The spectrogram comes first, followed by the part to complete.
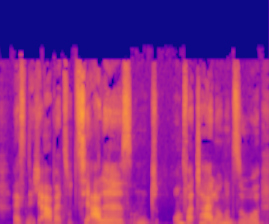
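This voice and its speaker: In an ordinary speaking voice, a woman talks with ordinary pitch variation. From Germany, Upper Harz (Lower Saxony). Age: 20s. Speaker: youth politics leader and trade union secretary. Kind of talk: interview.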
